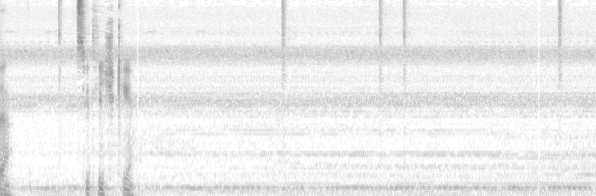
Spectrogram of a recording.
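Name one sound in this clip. Short soft clicks tick now and then as menu settings change.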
